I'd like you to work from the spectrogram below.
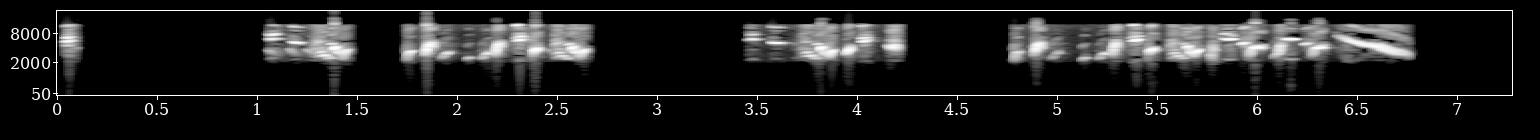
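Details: Goldfinch song for birds to learn from: several separate bursts of fast, jangling twitters with short pauses between, the last ending in a drawn-out, buzzy, descending note.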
